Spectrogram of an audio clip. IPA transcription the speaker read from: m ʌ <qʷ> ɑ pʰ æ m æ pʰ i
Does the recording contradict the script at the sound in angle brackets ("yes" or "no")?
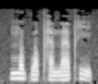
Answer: yes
